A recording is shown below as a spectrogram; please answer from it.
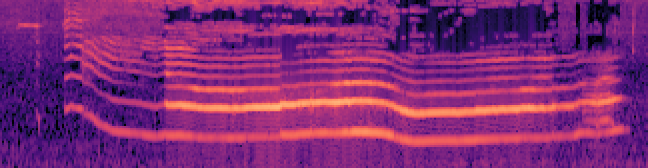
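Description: A young wolf gives a long, high, quavering howl that swells, dips slightly and fades.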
